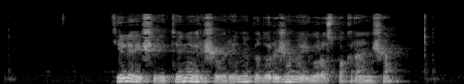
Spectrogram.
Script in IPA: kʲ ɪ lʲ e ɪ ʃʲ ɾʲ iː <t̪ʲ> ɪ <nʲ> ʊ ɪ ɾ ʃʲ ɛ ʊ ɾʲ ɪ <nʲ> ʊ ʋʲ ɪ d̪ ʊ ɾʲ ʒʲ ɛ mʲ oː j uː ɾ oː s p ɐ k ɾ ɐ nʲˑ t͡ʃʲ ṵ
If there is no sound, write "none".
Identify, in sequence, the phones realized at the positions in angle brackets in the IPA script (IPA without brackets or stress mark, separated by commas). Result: t̪ʲ, nʲ, nʲ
